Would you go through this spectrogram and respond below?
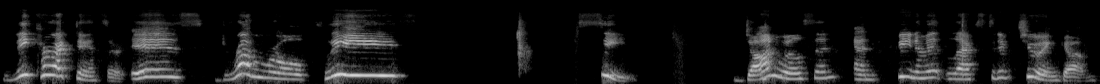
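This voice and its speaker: A woman's voice: high-pitched, big pitch swings, very slow. A woman hosting a quiz on a video call, reading out questions and answers with light banter. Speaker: quiz host at club meeting.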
